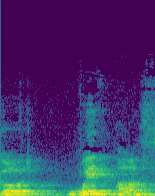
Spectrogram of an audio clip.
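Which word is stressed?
with. The word with carries the main stress. God is present alongside people.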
